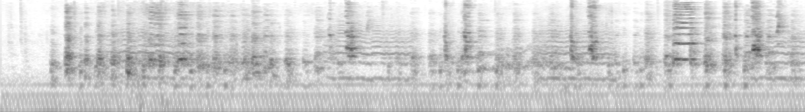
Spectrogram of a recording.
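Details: Backyard chickens make odd, nasal, warbling squawks and clucks that rise and fall in irregular bursts, over a steady low hum.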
